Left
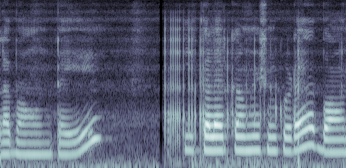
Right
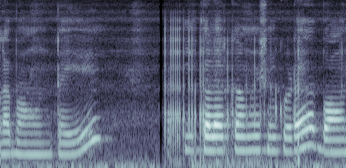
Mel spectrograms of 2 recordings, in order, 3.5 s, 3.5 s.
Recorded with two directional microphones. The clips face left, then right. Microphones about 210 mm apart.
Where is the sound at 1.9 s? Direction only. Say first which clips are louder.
Left 4 dB; 15° left (ahead or behind).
